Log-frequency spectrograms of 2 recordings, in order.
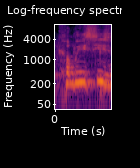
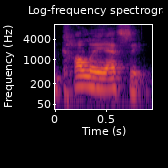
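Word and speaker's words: Khaleesi: Actually, in according to the pronunciation of the language uh that uh the guy from the show, it should be technically Kalesi.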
